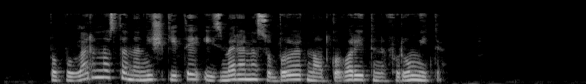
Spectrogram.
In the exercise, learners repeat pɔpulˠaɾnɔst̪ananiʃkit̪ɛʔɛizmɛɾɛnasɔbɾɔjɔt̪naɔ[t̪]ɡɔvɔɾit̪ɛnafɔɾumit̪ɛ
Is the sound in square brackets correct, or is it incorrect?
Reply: incorrect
